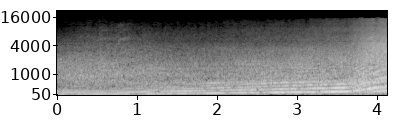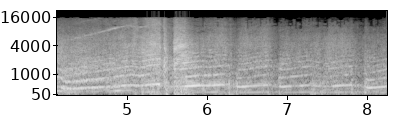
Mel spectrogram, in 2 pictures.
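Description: A car accelerating hard past, its engine note climbing steadily and loudest about five and a half seconds in, then rising again several times in quick succession as it shifts up and pulls away. The car leaves tyre smoke on the road, a sign of hard wheelspin.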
